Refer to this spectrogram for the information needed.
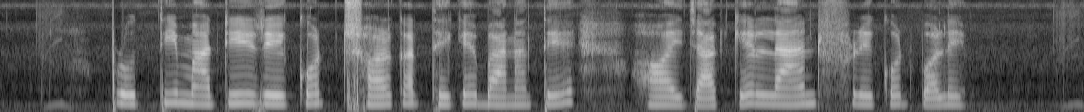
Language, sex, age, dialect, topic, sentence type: Bengali, female, 18-24, Northern/Varendri, agriculture, statement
